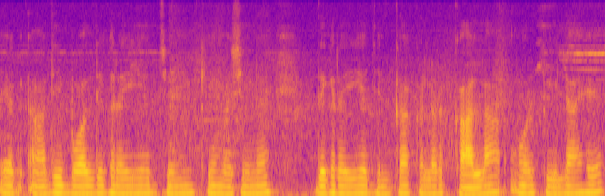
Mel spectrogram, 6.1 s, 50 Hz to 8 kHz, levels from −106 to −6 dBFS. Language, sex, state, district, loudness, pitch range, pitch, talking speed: Hindi, male, Chhattisgarh, Bilaspur, -20 LUFS, 105-115 Hz, 110 Hz, 180 wpm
